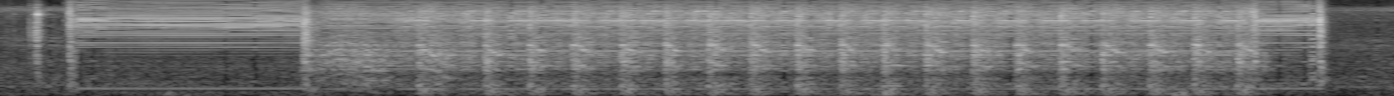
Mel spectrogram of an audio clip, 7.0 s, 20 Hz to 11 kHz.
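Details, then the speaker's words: 1995 Jeep Wrangler YJ four-cylinder after a used ignition coil was stacked on the old one: the starter cranks steadily at about two compression pulses a second but it never fires; crank, no start, with the coil suspected. "I'm not getting nothing okay guys so against my better judgment I decided to go and get a new coil"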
